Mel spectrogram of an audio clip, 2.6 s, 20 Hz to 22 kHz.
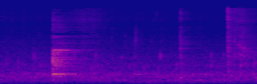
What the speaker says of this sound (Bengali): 3-4 মিনিট রান্না করে নেওয়ার পর দিয়ে দেব ভেজে রাখা পনির।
